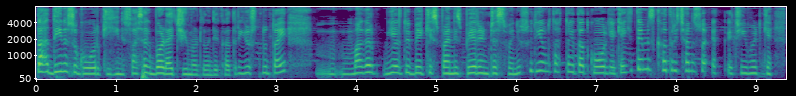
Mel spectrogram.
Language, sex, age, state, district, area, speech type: Kashmiri, female, 45-60, Jammu and Kashmir, Bandipora, rural, spontaneous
